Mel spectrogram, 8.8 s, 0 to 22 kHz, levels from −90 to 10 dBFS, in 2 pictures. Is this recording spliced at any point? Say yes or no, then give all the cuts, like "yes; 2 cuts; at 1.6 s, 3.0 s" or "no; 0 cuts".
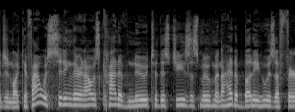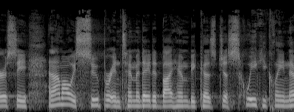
no; 0 cuts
